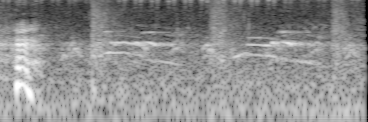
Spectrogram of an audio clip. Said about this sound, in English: Yep, there's a group of grey-crowned babblers. They're a small bird that you often hear before you see because they babble, babble, babble, babble, babble, babble, babble at each other all day.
